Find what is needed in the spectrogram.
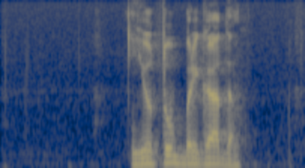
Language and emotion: Russian, neutral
